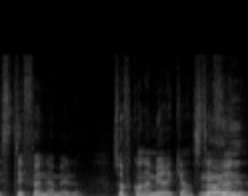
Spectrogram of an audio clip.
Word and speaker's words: Stephen Amell: uns mais aussi remarque fait remarquer qu'en dit pas steven amer mais stephen amell sauf quand américain c'est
